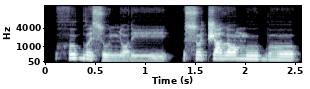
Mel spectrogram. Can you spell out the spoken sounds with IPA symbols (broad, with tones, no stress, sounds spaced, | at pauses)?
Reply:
h o˦ ɡʷ i˦˨ s u˨ ɲ ɔ˨ ɾ iː˨ | s ʊ˦ t͡ʃ a˦ l ɔ˦ m uː˦ b oː˦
